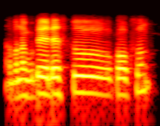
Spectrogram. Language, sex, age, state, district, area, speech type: Assamese, male, 30-45, Assam, Lakhimpur, rural, conversation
